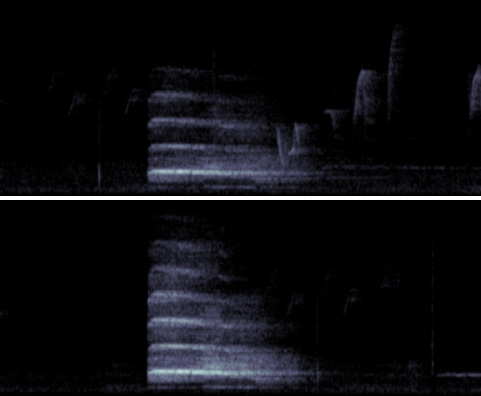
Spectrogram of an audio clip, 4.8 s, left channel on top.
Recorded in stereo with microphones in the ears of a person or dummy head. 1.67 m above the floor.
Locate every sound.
1.5 s a scream: 45° right (ahead or behind), 0.7 m; by 3.0 s 30° right (ahead or behind), 1.5 m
